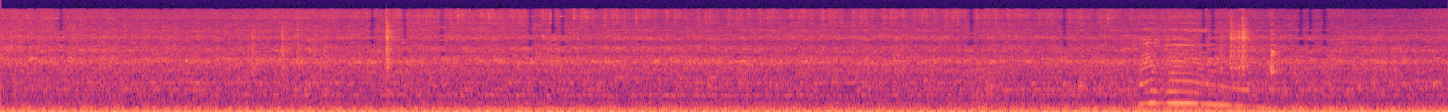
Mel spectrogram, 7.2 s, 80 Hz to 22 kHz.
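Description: Nostalgia gasser's engine running at idle, about 800 rpm: a steady low rumble with a fast, even pulse, heard from inside the cab.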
